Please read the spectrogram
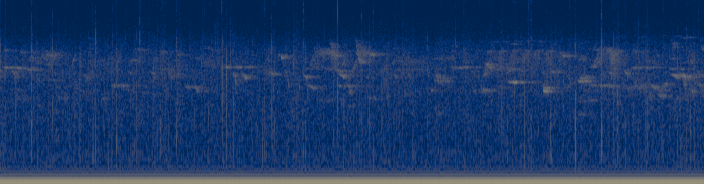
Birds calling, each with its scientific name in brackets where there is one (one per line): Iiwi (Drepanis coccinea)
Hawaii Amakihi (Chlorodrepanis virens)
